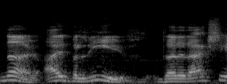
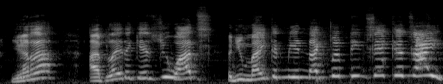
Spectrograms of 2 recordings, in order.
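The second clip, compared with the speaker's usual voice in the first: fake Canadian accent, very high and very loud; 14 semitones higher, 9 dB louder than usual. Reading out a written message addressed to yara: put-on accent. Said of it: "next piece in my best colored accent".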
